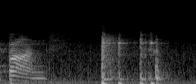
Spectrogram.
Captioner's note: knife thuds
